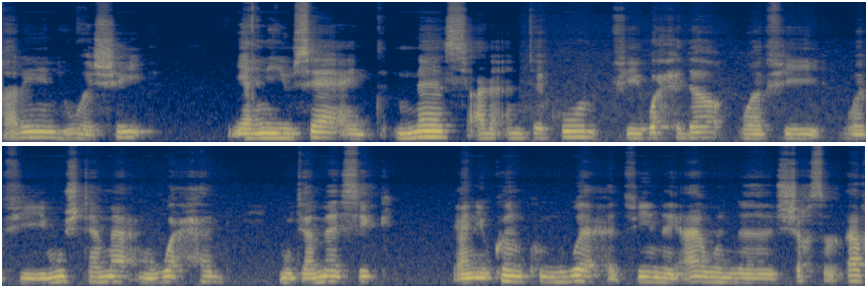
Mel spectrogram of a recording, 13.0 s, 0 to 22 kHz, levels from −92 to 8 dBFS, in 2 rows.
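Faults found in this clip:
Speech swallowed, 2.73–2.96 s, just before "الناس على": about a tenth of a second dips by up to about 10 dB. Speech cut by the noise suppressor, which misread it as noise.

Noise surge, 3.87–4.47 s, between "الناس على" and "غي وحدة": room noise jumps about 13 dB and comes through, then sinks by about 8 dB over 600 ms. Noise suppressor catching up.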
